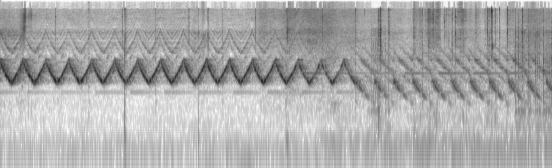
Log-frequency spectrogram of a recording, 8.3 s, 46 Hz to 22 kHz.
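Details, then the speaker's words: 2007 Ford Focus towed in with a no-start: a loud rising-and-falling electronic wail, about three sweeps a second, runs on without stopping; the faulty aftermarket alarm module is blocking starting, and the fix is to disconnect it via its fuse or wiring. "This car come by tow truck, it doesn't want to start. Oh, and the alarm is messed up."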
